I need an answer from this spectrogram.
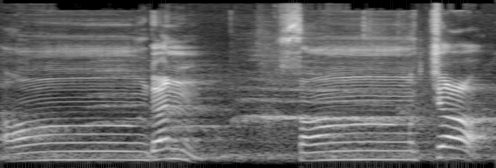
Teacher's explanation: ऐसे स्वरों का उच्चारण जो नाक और मुंह से होता है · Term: चंद्रबिंदी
